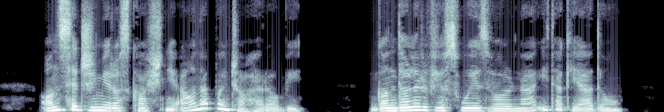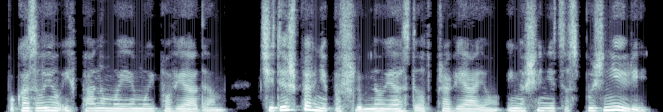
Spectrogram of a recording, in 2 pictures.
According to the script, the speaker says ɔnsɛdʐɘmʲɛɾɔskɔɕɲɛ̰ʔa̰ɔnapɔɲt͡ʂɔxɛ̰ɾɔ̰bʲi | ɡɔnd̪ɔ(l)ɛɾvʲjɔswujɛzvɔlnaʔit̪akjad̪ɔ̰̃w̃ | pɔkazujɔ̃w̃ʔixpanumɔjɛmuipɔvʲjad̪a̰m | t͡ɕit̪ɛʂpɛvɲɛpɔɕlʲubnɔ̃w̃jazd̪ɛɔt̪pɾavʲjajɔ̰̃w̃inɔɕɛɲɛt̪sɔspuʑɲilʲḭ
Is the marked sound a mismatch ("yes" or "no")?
no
